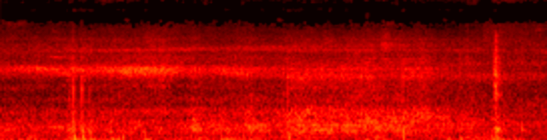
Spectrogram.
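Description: A JR Yamanote Line commuter train running, heard from inside the car: a steady rumble of wheels on rail with a faint high whine, broken by two sharp clicks, about a second in and near the end, as another train passes close alongside.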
